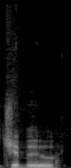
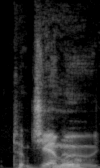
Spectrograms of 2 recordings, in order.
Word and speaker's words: Jammu: Jabu. Jammu.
